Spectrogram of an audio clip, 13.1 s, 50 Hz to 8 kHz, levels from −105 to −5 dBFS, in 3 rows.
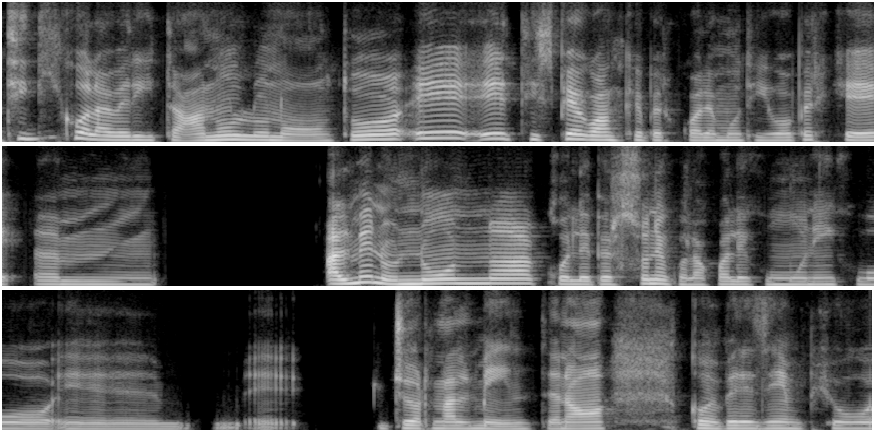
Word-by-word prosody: ti 280 - -2
dico 305 +2 -1
la 225 -4 +3
verità, 200 -3 -1
non 220 +3 +2
lo 205 -1 0
noto, 190 +8 0
e 305 0 +2
e 270 0 +3
ti 235 - -7
spiego 245 +1 +3
anche 205 -1 +1
per 190 0 -6
quale 185 -1 -3
motivo: 175 0 -5
perché, 190 -3 0
ehm, 180 -2 -6 0.9
almeno 230 +2 +7
non 240 +3 +4
con 195 -4 -3
le 190 - +1
persone 210 +4 0
con 180 -2 -7
la 170 - -4
quale 180 0 -4
comunico, 170 -2 -5
ehm, 150 -2 -9 0.3
ehm, - - -12 0.5
giornalmente, 170 -4 -1
no, 165 +1 +3 0.4
come 190 -3 0
per 180 +1 +1
esempio: 170 0 -3
185 Hz, 150 wpm, -29 LUFS, 170-220 Hz, 0.9 s, almeno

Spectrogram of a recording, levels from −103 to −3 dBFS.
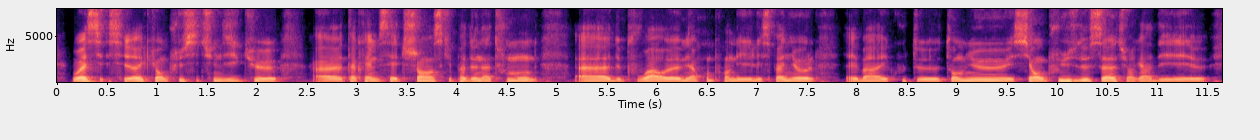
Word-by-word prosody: Ouais, 125 +3 +7
c'est 135 0 -1
c'est 140 -6 -2
vrai 125 +3 +5
qu'en 115 -4 -1
plus, 110 +5 -5
si 130 +1 -4
tu - - -4
me 110 - -1
dis 110 +2 -3
que, 115 -1 +1 0.4
heu, 105 0 +1
tu - - -3
as - - +1
quand 120 - -7
même 110 0 0
cette 110 0 -1
chance, 120 -1 +1
qui 140 - -9
est - - -17
pas 115 - 0
donnée 110 0 +1
à 110 - 0
tout 110 +2 -11
le 115 - +1
monde, 115 -2 0 0.4
heu, 105 +1 +3
de 105 0 -3
pouvoir, 105 +1 +1
heu, 110 0 +5
bien 110 0 0
comprendre 110 0 -4
l'es 110 0 +1
l'espagnol 110 +2 +1 0.3
et 105 - -1
bah, 105 0 0
écoute, 105 +4 -7
heu, 105 -1 +1
tant 110 0 0
mieux 120 0 +2
et 105 - 0
si, 105 +3 -1
en 120 0 +3
plus 135 0 +1
de 125 0 +3
ça, 130 0 +3
tu 125 -2 -7
regardes 115 0 -3
des 110 0 -1
110 Hz, 250 wpm, -22 LUFS, 110-120 Hz, 0.4 s, Ouais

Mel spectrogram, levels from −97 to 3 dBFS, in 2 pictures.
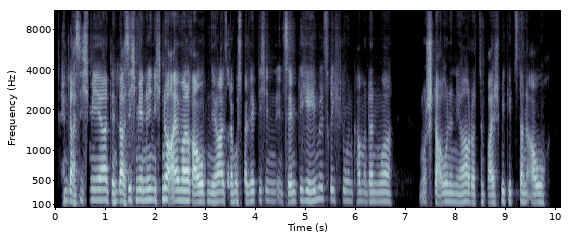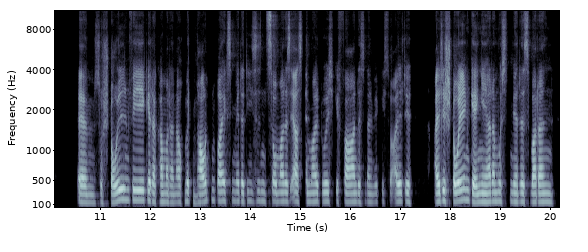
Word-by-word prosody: Den 165 +1 -7
lasse 160 -3 +3
ich 160 - -3
mir 175 0 +3
den 150 -2 -1
lasse 160 +1 +6
ich 180 0 0
mir 175 0 +3
ni 175 +1 +1
nicht 175 +1 -4
nur 185 0 +8
einmal 165 0 +8
rauben. 150 0 +6
Ja, 145 +1 +3
also, 155 -1 +1
da 145 - 0
muss 150 +1 -5
man 155 -2 -1
wirklich 155 +2 -4
in 155 -1 -11
in 150 - -14
sämtliche 155 +4 -2
Himmelsrichtungen 165 -1 -5
kann 155 +1 -7
man 150 -1 -12
dann 150 0 -2
nur 150 -1 -3 0.5
nur - - -12
staunen, 145 0 +1
ja. 140 +2 0
Oder 135 -2 -2
zum 140 0 -13
Beispiel 135 +3 -2
gibt 150 0 -9
es - - -14
dann 150 -2 -1
auch 135 -1 -1 0.6
ähm, 135 -1 -2
so 130 +2 -12
Stollenwege, 170 +3 0
da 145 - -1
kann 145 0 -6
man 140 0 -6
dann 135 0 -9
auch 135 +1 -6
mit 155 0 -4
dem 130 - -18
Mountainbike 155 +3 -1
sind 155 0 -14
wir 155 - -6
da 150 - -1
diesen 155 0 -15
Sommer 150 0 -3
das 150 -1 -4
1. 150 0 -4
Mal 145 0 -4
durchgefahren. 150 -1 -3
Das 145 -1 -8
sind 145 - -27
dann 140 -1 -13
wirklich 140 +1 -19
so - - -15
alte 150 0 -2 0.4
alte 150 +3 +2
Stollengänge, 155 -3 +2
ja? 145 +1 +1
Da 150 - -1
mussten 150 0 -9
wir 145 -1 -3
das 145 0 -4
war 140 0 +2
dann 145 0 -2
150 Hz, 215 wpm, -22 LUFS, 145-160 Hz, 0.6 s, nur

